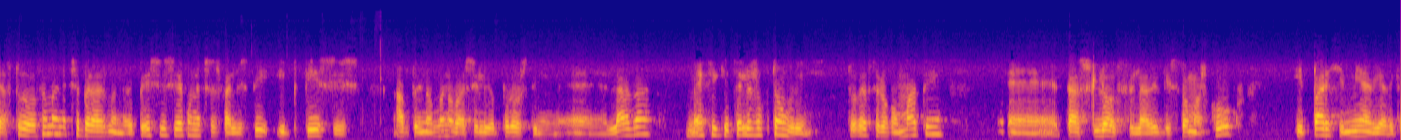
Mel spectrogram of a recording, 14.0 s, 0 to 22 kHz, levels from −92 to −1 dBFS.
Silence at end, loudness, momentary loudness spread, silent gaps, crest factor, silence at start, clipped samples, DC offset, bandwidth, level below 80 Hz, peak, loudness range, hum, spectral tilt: 0 s; -21 LUFS; 9 LU; none; 18 dB; 0 s; under 0.1%; under 0.1%; 5.4 kHz; -66 dBFS; -2 dBFS; 2 LU; none; -8.5 dB/octave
